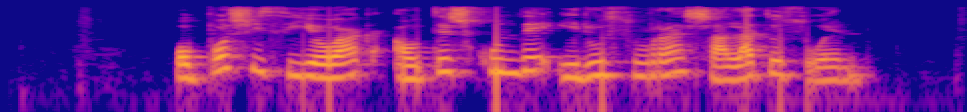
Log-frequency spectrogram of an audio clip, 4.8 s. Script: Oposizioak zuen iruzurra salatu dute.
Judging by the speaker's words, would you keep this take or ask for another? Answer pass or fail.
fail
